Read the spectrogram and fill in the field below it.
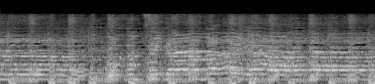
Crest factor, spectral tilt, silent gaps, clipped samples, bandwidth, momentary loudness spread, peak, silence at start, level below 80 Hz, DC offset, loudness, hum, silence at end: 14 dB; -4.5 dB/octave; none; under 0.1%; 11.5 kHz; 5 LU; 0 dBFS; 0 s; -28 dBFS; under 0.1%; -14 LUFS; none; 0 s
